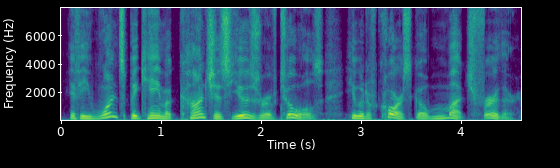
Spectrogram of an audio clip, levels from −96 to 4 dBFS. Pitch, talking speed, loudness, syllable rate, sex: 145 Hz, 210 wpm, -18 LUFS, 5.2 syllables/s, male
